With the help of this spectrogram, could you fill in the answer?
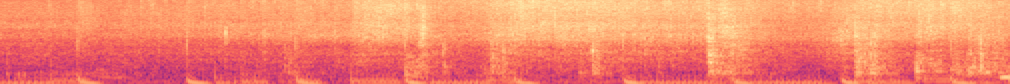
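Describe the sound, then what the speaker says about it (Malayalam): Sliced onions and curry leaves sizzle and fry in a pan, loud and close, with repeated stirring scrapes every half second or so over the steady hiss, no voices. "അതിനകത്തൊരു സവോള ഇടുന്നുണ്ട് സവോള ഒരു മൂന്ന് സവോള തന്നെയുണ്ട് കുറച്ച് കറിവേപ്പില ഇടും"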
